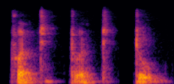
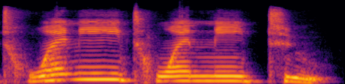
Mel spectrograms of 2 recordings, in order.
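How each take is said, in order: First: Every consonant is pronounced clearly. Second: A consonant is dropped and the vowels are longer. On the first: "He said twenty twenty-two. For his part, you can only hear consonants" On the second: "I even removed a consonant"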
